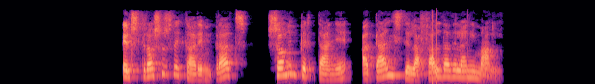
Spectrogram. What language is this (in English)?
Catalan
